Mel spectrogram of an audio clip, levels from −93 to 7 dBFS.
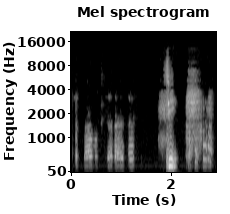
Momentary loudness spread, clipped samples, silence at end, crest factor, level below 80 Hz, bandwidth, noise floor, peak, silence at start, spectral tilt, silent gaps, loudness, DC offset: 21 LU; under 0.1%; 0.1 s; 22 dB; -66 dBFS; 11 kHz; -42 dBFS; -2 dBFS; 0.1 s; -4.5 dB/octave; none; -20 LUFS; under 0.1%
